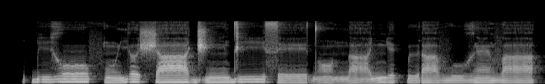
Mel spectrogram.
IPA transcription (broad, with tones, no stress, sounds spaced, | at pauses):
ɓ i˧ ɣ oː˦ f ũ˨ j ə˦ ʃ aː˦ d͡ʒ ĩ˧ d iː˦ s eː˨ d ɔ̃˨ n a˨ ɲ e˦ k͡p ɨ˧ ɾ a˦˨ v u˧ ɣ ɛ̃˦ v aː˦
